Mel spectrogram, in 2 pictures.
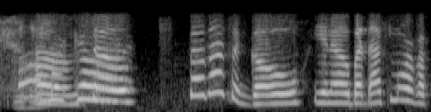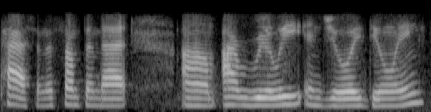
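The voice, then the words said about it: Deep American Southern accent. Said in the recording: “I have a southern accent. I have a deep southern accent. I go in and out of it.”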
